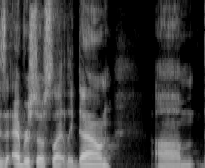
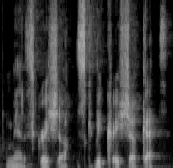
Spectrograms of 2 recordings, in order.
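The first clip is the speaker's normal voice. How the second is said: soft whisper to the chat; whispered aside; 7 semitones lower, 9 dB quieter than usual. Real, not acted. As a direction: whisper it like a secret.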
